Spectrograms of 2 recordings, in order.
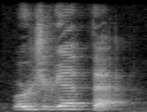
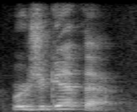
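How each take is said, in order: Both takes have the same delivery.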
